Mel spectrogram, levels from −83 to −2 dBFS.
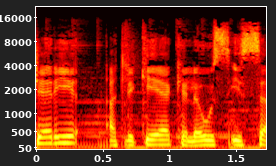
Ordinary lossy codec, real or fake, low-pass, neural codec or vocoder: MP3, 64 kbps; real; 19.8 kHz; none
